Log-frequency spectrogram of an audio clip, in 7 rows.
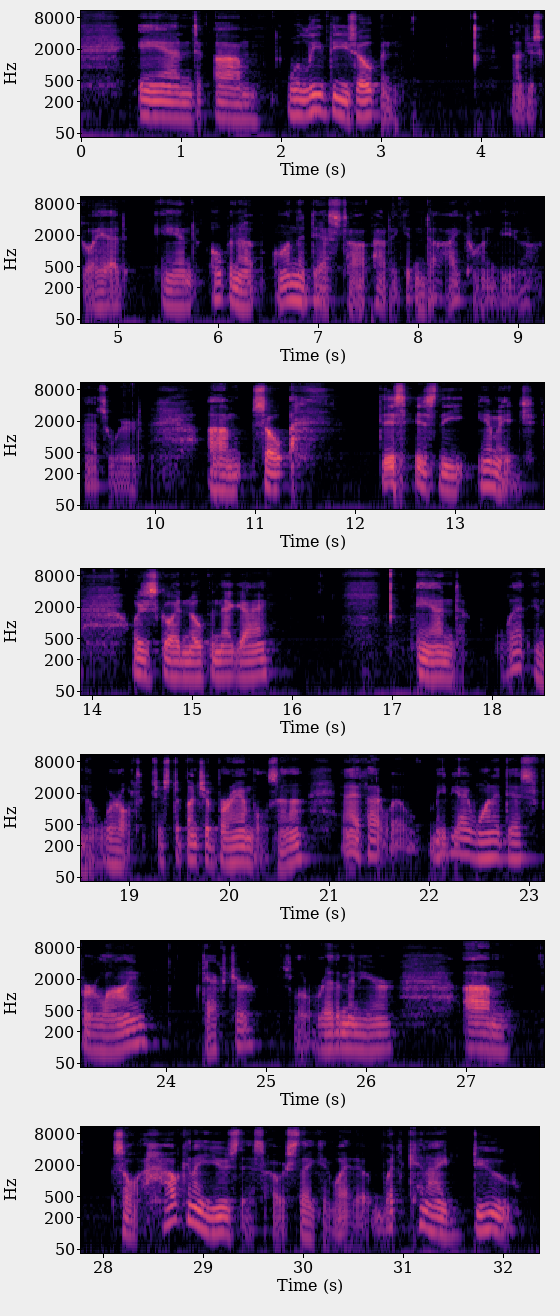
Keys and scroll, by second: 4.0 super+o.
